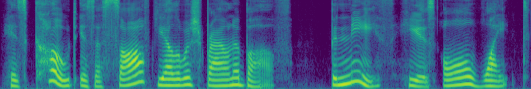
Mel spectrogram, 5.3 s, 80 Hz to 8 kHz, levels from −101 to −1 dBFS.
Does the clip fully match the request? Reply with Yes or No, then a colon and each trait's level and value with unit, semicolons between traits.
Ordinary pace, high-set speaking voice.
Yes: average, 145 wpm; high, 210 Hz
